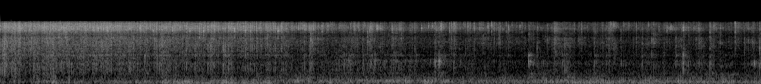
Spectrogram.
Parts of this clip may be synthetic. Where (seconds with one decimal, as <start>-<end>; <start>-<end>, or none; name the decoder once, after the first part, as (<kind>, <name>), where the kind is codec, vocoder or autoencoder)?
4.3-5.0 (vocoder, BigVGAN v2)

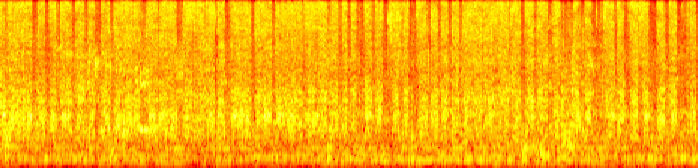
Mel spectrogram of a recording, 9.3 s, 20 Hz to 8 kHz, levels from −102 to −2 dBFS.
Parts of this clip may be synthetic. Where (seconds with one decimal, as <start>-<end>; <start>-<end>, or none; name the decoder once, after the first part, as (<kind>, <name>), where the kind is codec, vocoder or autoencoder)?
1.6-2.4 (vocoder, Vocos); 3.1-9.3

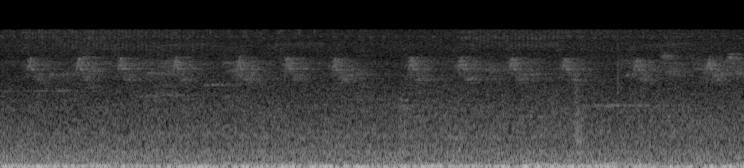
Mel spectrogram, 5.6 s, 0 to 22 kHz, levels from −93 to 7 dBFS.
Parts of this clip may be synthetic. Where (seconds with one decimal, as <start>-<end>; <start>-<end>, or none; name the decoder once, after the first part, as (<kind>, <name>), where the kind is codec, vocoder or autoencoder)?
1.7-4.6 (vocoder, Vocos)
